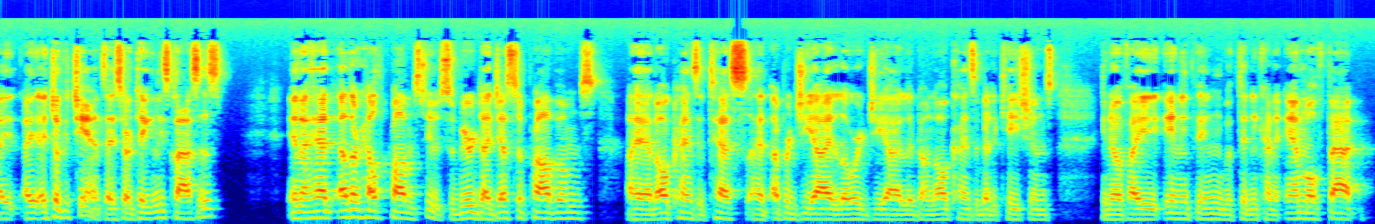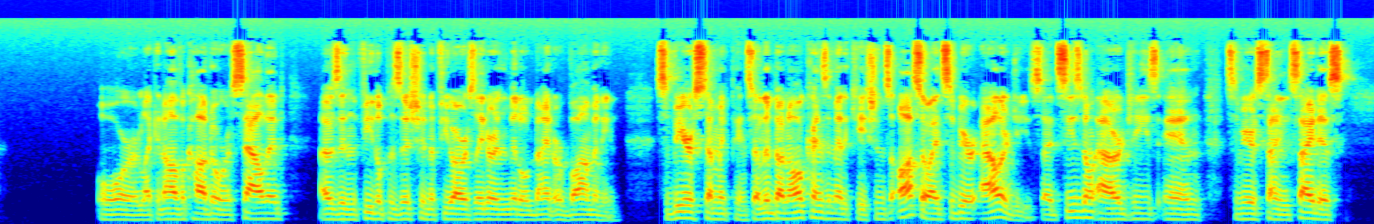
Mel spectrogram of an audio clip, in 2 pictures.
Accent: California, United States; I was from the San Francisco Bay Area.

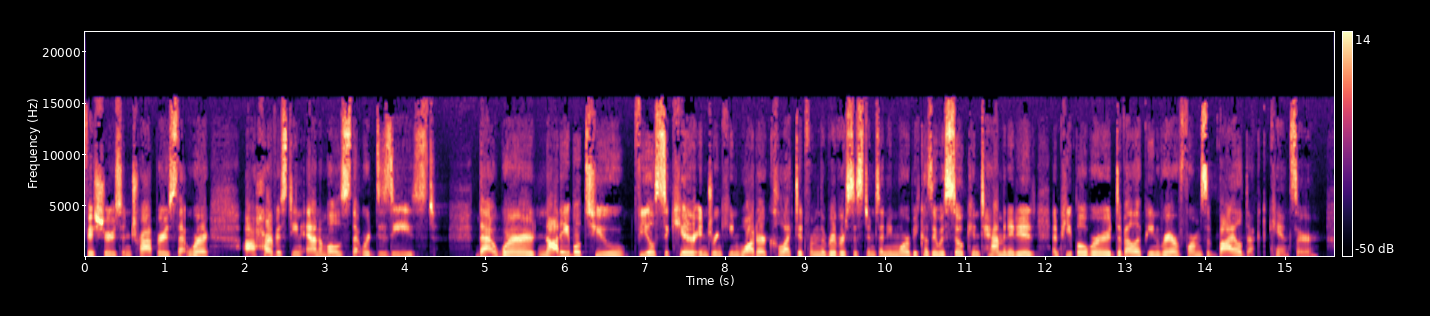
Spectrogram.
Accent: Alberta, Canada; I come from the Treaty 8 territories of Northern Alberta, and my community is an Arctic Zone A community. So we live just where the permafrost begins.

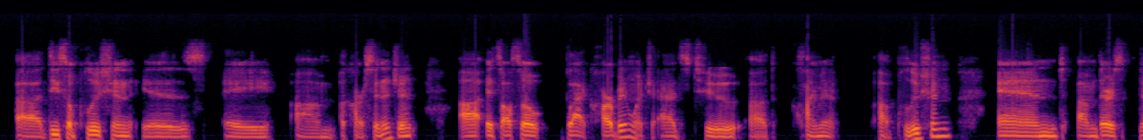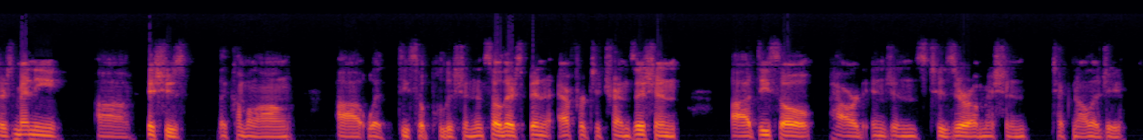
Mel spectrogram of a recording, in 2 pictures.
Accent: Commerce, California, United States; I spent, you know, most of my childhood in East LA and City of Commerce and Southeast LA. And I grew up in the City of Commerce, kind of, you know, the name kind of speaks for itself, right?

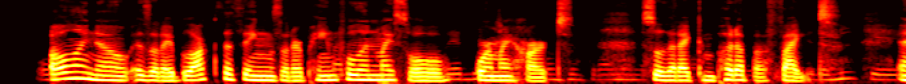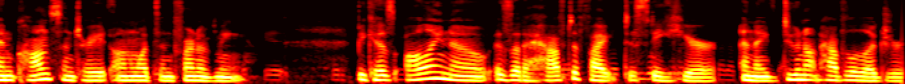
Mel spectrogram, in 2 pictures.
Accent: El Salvador; I grew up in El Salvador, and in El Salvador, they say what happens when you cross the threshold of your house stays inside your house.

